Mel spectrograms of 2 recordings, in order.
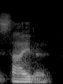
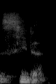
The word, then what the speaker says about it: CIDR: and by the way most people pronounce it cider um and a few people pronounce it ceda um so i have to remember to say cider to being with the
